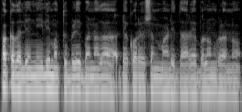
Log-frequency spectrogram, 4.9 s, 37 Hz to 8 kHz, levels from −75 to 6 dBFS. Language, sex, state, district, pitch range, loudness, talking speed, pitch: Kannada, male, Karnataka, Koppal, 95-105 Hz, -19 LUFS, 110 wpm, 100 Hz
